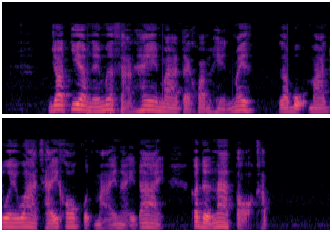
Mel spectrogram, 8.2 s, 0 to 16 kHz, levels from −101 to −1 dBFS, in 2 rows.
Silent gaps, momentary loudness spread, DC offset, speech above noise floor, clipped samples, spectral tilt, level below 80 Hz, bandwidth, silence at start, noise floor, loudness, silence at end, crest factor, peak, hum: none; 12 LU; under 0.1%; 42 dB; under 0.1%; -5.5 dB/octave; -76 dBFS; 7.6 kHz; 0.6 s; -86 dBFS; -45 LUFS; 0.8 s; 20 dB; -26 dBFS; none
